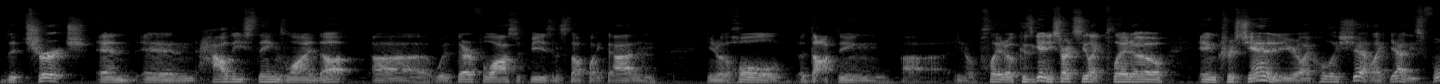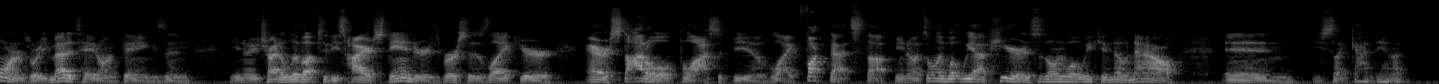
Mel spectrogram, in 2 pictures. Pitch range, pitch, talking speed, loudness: 90-115 Hz, 100 Hz, 200 wpm, -33 LUFS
